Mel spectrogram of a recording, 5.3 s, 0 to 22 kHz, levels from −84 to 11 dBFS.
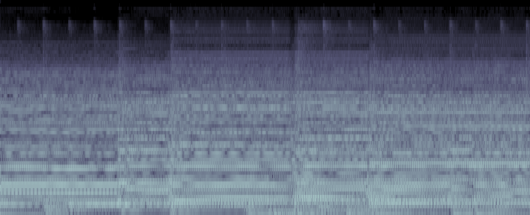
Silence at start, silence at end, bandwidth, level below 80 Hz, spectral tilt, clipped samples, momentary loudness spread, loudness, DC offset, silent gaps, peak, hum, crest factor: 0 s; 0 s; 19 kHz; -32 dBFS; -4 dB/octave; under 0.1%; 1 LU; -16 LUFS; 0.5%; none; -4 dBFS; none; 12 dB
